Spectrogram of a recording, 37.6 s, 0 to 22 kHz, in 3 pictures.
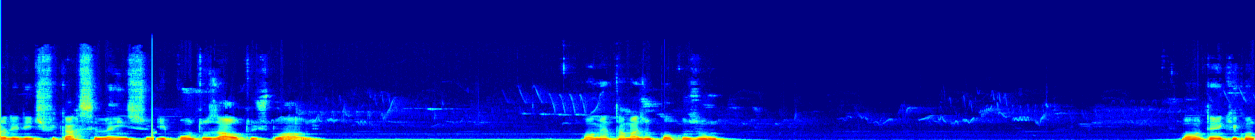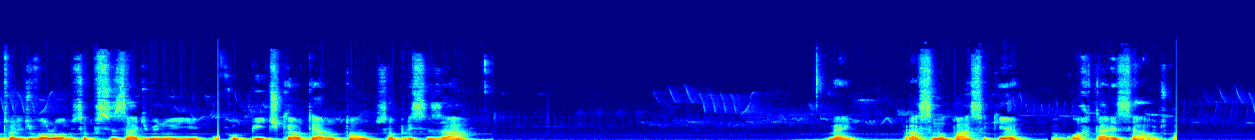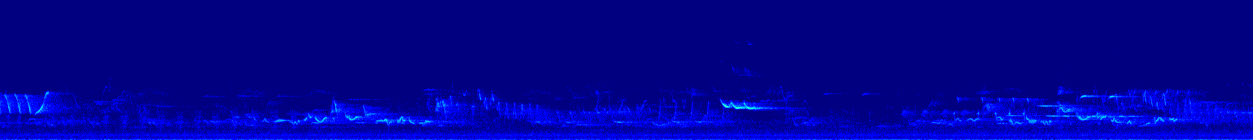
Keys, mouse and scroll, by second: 6.8 click, 12.8-15.0 drag, 16.1-17.6 scroll down 1, 17.6-18.1 scroll down 1, 21.4-26.4 drag, 26.6 click, 33.1-34.8 drag.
